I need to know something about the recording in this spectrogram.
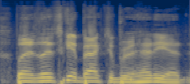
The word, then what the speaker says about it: Brujeria: Then when Jerry had once told me about Bruhia, how long at least you can say it right. Most people are brueria.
